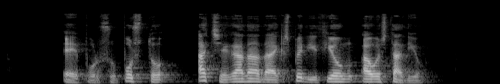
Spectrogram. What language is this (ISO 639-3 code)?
glg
